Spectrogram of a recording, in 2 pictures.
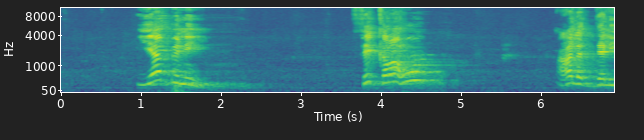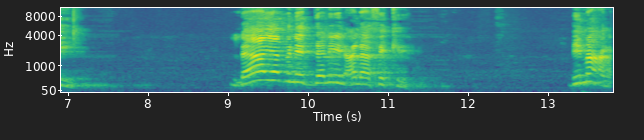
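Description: An elderly man speaks with emphasis into a microphone in short phrases separated by pauses.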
